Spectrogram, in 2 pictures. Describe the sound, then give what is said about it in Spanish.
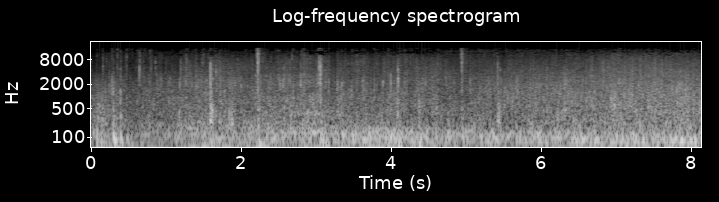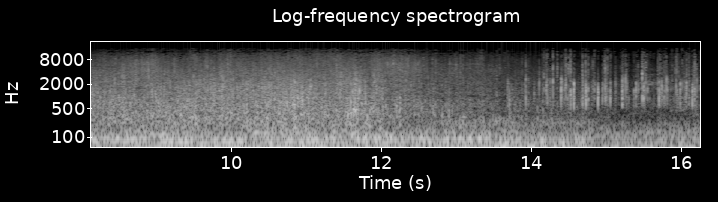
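A large old building explodes after a big red button is pressed: a loud, sustained deep rumble with crackling and clattering debris running throughout, easing slightly toward the end. No voices are heard. “El gran edificio viejo explota.”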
